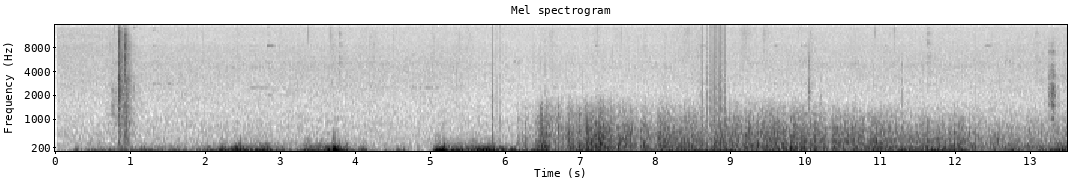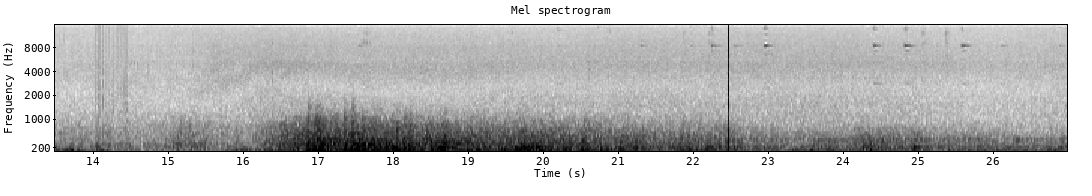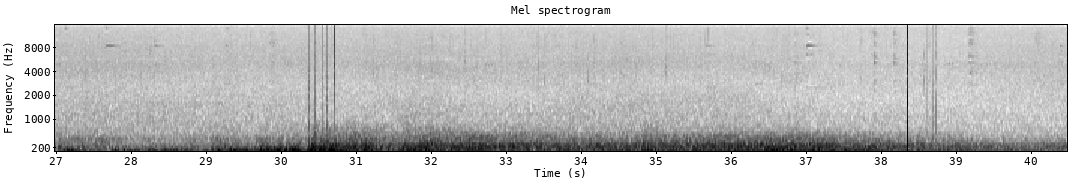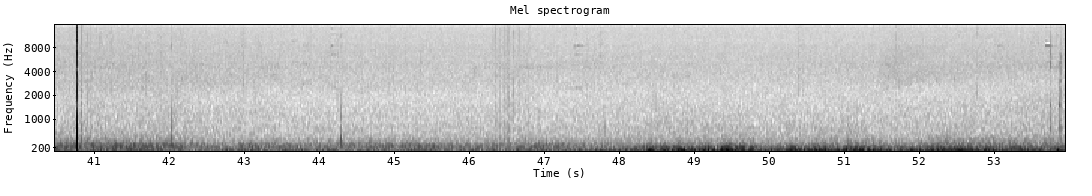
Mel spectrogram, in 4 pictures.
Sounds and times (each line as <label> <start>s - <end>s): thunder 5.4s - 42.1s
thunder 46.2s - 53.9s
